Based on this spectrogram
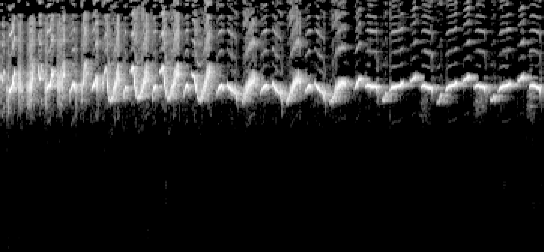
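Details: Garrulax canorus, the Chinese hwamei, in full song: a continuous stream of bright, fast whistled notes zigzagging up and down in V-shaped slurs, clear against a quiet background.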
